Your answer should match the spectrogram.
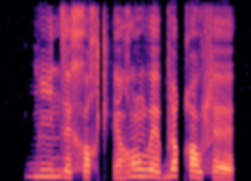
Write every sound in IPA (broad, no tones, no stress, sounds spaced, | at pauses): b ĩ n z ɛ x ʌ χ t͡ʃʼ ẽ ʁ õ β ɛ b i qʰ a w ɬ ɛ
